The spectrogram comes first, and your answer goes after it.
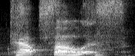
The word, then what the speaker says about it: Kapsalis: I didn't check that I've got the pronunciation of your name right say again. Capsalis.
